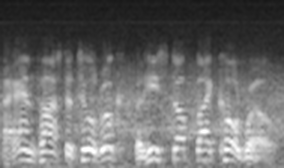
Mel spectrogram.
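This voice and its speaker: A man with an Australian accent narrating a scripted 1970s sports newsreel in formal, measured phrasing. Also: high voice, big pitch swings. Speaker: newsreel commentator. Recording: dull, noisy old newsreel soundtrack.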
